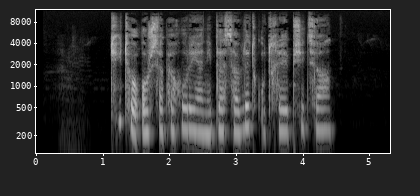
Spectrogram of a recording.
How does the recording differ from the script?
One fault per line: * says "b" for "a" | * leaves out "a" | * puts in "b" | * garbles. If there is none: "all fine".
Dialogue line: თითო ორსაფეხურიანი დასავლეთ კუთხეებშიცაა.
all fine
